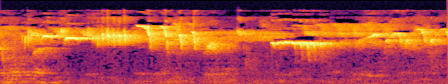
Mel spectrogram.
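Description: A male canary sings a continuous, high, rapid run of rolling trills and bright warbles, shifting pitch every second or so, with no other clear sounds.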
